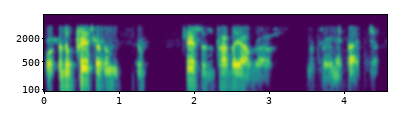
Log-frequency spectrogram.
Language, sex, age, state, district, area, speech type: Manipuri, male, 30-45, Manipur, Kangpokpi, urban, conversation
